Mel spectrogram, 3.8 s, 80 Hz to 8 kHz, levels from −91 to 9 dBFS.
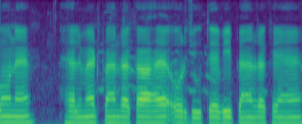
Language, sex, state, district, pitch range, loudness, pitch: Hindi, male, Jharkhand, Deoghar, 130-135 Hz, -17 LUFS, 135 Hz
